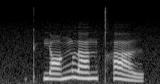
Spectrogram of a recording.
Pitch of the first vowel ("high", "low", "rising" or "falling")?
rising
